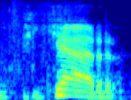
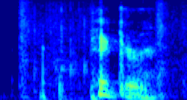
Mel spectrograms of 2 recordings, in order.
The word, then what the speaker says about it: Piker: It's normally Piker, but still like it's pretty funny that he's going out of his way to deliberately mispronounce it, which I love.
